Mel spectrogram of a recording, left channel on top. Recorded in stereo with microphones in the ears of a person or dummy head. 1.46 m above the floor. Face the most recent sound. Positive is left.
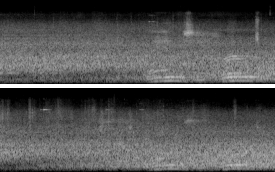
turn(degrees=40)  # may be behind; listen again after turning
